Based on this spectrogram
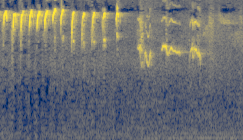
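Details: High-pitched kolibri ninja sunbird lure song: a rapid stuttering run of sharp ticking notes for over a second, followed by lower twittering, slurred notes.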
